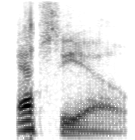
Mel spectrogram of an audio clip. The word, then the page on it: FCO: American English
